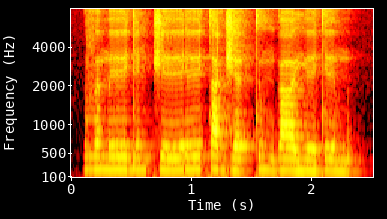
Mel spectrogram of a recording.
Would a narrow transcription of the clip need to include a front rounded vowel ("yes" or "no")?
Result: no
